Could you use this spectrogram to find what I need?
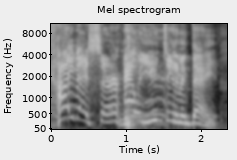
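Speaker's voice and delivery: high, chirpy mock greeter voice; put-on American customer-service cheer; overeager store greeter.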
